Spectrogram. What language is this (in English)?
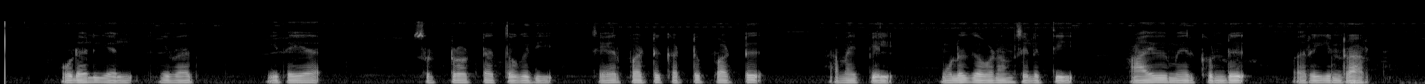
Tamil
